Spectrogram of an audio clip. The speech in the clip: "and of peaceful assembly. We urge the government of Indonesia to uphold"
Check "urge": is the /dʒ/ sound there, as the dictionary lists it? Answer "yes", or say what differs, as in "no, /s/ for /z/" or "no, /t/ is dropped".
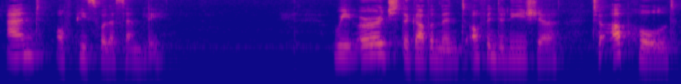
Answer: yes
